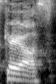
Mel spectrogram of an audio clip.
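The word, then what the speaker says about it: Khaos: he i i kind of knew he was spelled with the k yeah k h a o s chaos and his name is like the ox what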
